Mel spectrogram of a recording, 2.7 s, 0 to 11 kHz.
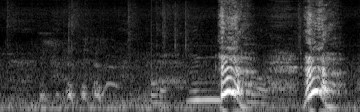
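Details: Two abrupt, deep barks from Sam, a male Newfoundland dog aged 12, recorded in June 2009. They come about 0.7 seconds apart after a short stretch of quieter background sound.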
